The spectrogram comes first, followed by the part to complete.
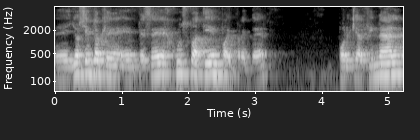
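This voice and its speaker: A man with a fairly high pitch and a dark, mellow tone speaks with ordinary pitch variation and long, frequent pauses. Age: 60s. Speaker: entrepreneur and speakers bureau founder. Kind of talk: podcast interview. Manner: hesitant fillers.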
